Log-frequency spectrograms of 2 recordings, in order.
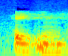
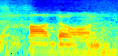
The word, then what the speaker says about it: Hadon: it will be called Hadon, King of Opar. It's a lot of people pronounce it Hayden or however people pronounce it. So Phil pronounced it Hadon. That was the Kokarsan language pronunciation.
